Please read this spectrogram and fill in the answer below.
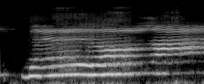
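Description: A young girl singing an Islamic gojol (naat) unaccompanied. She holds one long steady note for about a second and a half, then starts the next note.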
